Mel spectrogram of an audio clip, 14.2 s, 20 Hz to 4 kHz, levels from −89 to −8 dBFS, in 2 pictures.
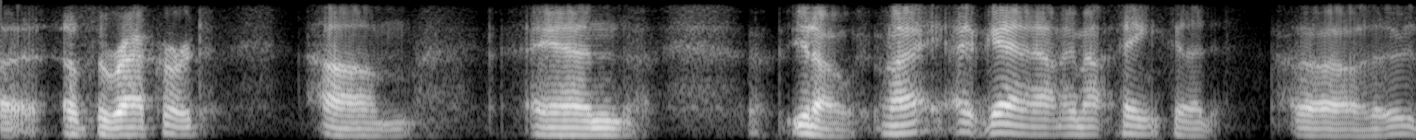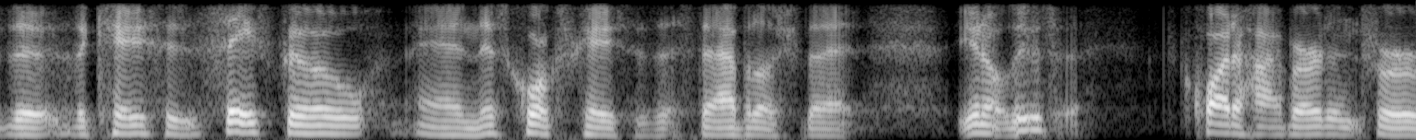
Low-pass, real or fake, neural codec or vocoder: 3.6 kHz; fake; codec, 16 kHz in and 24 kHz out, 0.4 kbps, LongCat-Audio-Codec, fine tuned four codebook decoder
